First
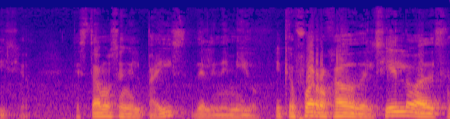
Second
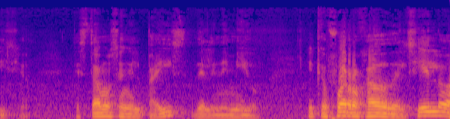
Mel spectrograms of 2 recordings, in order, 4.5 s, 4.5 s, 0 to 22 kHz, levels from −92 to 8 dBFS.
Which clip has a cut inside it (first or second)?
first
